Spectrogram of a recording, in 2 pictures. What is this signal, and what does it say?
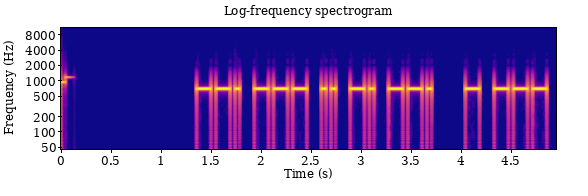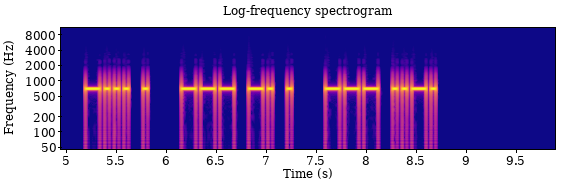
Morse code, heard as a keyed tone, about 25 wpm, 700 Hz. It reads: GOING TO BE ONE OF
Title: Sets of 5 Words Encore2 25wpm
